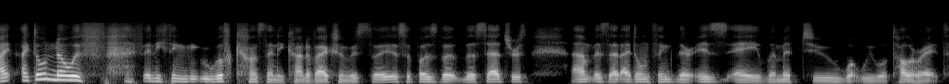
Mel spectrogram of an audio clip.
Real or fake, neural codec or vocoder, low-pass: fake; codec, 16 kHz, 0.3 kbps, FocalCodec; 7.2 kHz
